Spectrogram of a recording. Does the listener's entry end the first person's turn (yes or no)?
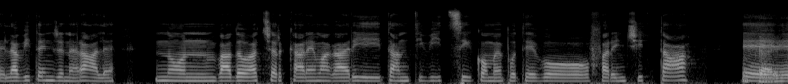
no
